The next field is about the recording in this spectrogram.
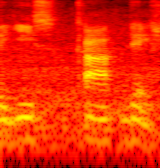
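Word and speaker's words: וְיִתְקַדַּשׁ: very focused, and make sure that you really pronounce Yis Gadel the Yis Kadesh.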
